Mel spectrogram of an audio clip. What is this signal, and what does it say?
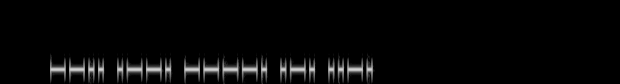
Morse code, heard as a keyed tone, about 25 wpm, 700 Hz. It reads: ZP9RF
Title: DXCC-100 Call Signs - 5 Characters - Repeated 3x - 25wpm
